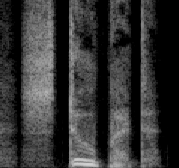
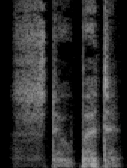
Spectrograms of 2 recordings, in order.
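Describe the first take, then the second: First: High, loud self-reproach; loud outburst. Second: Whispered. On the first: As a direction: snap at yourself. Self-reproach, second take shouted. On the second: Self-reproach, whispered then shouted. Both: Acted.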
